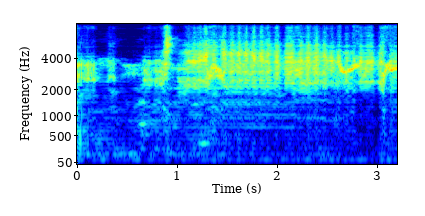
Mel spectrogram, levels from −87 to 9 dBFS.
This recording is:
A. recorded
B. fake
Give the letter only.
B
